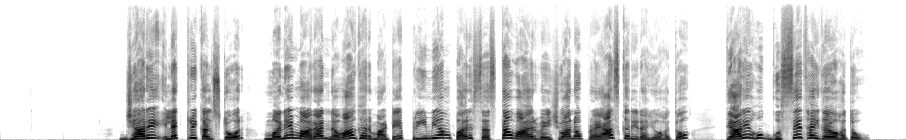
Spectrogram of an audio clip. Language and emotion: Gujarati, angry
